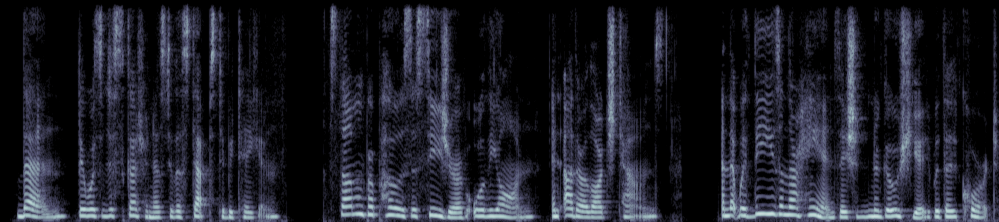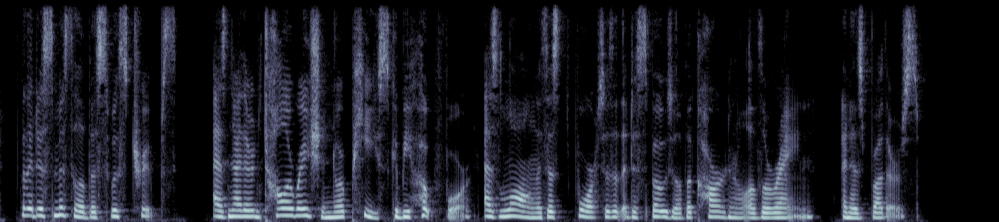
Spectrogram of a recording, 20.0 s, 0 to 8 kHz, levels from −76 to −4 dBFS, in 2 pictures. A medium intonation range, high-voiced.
Yes: average, 3.4 semitones; high, 210 Hz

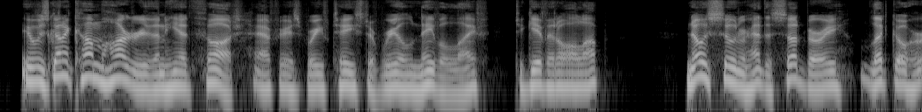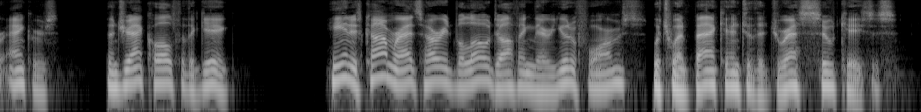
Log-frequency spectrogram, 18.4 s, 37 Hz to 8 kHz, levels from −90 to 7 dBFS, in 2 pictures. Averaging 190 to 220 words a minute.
No: average, 180 wpm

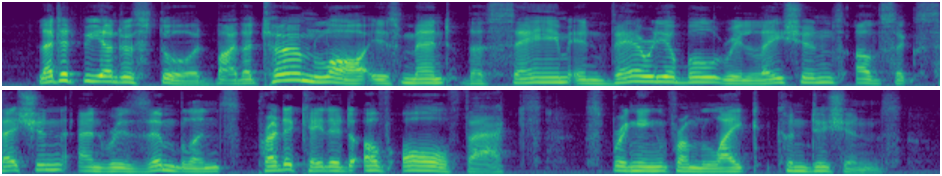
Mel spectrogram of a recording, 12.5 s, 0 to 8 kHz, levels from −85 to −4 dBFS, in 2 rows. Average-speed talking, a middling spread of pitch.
No: slow, 125 wpm; average, 4.9 semitones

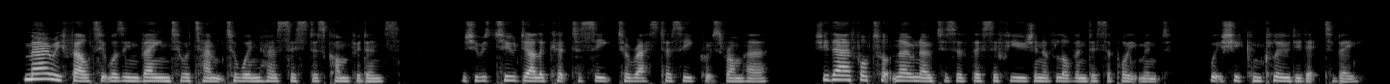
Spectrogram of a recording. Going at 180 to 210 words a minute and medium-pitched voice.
Yes: average, 190 wpm; medium, 155 Hz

